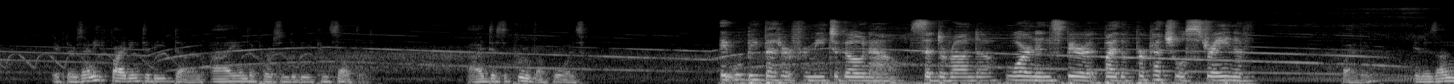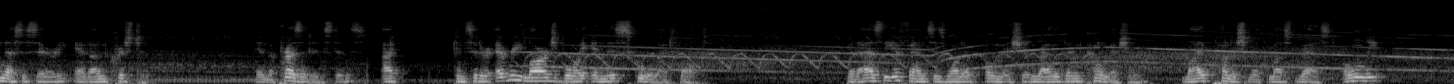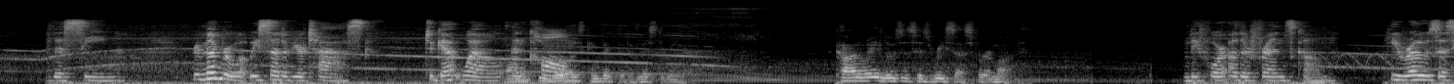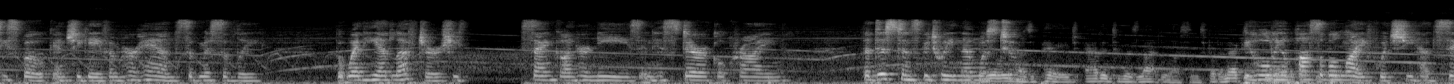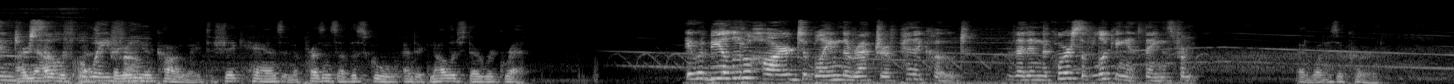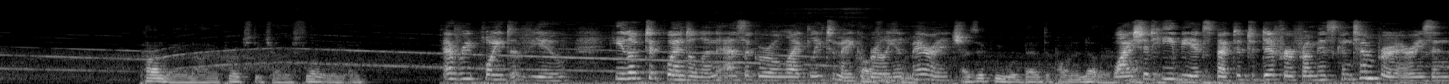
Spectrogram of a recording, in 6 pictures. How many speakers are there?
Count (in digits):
2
